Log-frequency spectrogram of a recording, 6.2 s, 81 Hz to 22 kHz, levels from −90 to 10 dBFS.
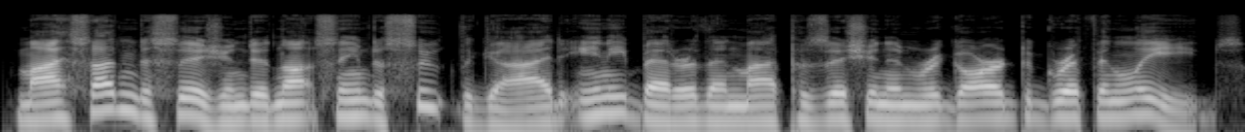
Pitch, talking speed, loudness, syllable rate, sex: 140 Hz, 195 wpm, -17 LUFS, 5.0 syllables/s, male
